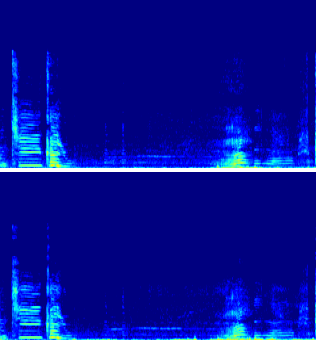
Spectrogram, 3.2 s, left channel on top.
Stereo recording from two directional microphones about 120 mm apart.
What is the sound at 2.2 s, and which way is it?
Dog, 25° left (ahead or behind).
